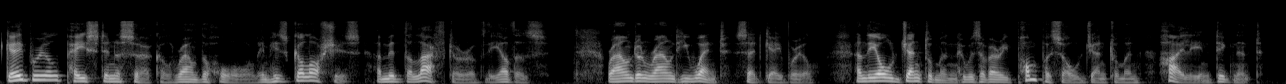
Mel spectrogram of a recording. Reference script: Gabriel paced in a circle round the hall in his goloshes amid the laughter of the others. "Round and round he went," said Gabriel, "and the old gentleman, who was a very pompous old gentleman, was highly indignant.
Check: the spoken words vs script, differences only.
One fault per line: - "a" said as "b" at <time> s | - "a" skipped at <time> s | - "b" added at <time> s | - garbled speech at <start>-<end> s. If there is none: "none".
- "was" skipped at 11.4 s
